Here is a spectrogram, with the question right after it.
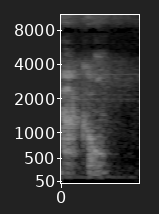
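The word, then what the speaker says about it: Mâcon: There's a town in Macon, France, for instance, M-A with a circumflex over it, C-O-N, Macon. And of course, you don't pronounce the N, you nasalize it, which is the source for Macon, Georgia.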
